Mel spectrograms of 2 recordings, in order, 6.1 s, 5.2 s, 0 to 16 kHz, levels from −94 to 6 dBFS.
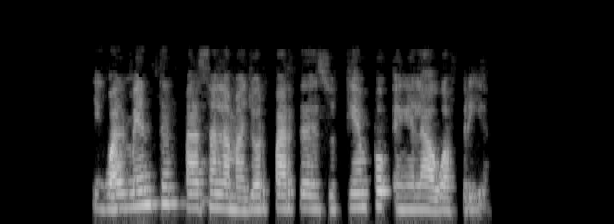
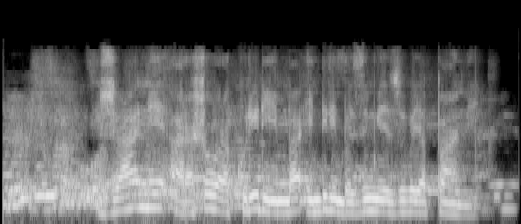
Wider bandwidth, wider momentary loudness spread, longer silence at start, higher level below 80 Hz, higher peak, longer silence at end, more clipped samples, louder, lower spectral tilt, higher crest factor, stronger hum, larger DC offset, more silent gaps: about the same, 7.8 kHz vs 8 kHz; first, 15 LU vs 5 LU; first, 0.95 s vs 0.05 s; second, -70 dBFS vs -48 dBFS; second, -6 dBFS vs 0 dBFS; first, 1.3 s vs 0.05 s; neither; second, -24 LUFS vs -10 LUFS; about the same, -6.5 dB/octave vs -6 dB/octave; first, 20 dB vs 10 dB; neither; neither; first, 2.71-2.75 s, 3.43-3.47 s vs none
